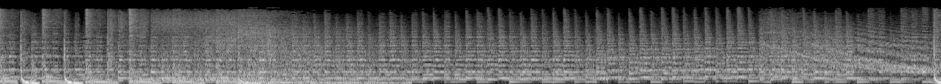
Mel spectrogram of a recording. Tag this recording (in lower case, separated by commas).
music, trance music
